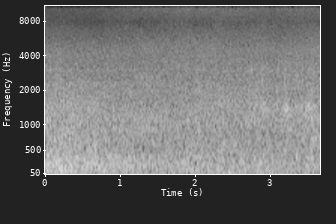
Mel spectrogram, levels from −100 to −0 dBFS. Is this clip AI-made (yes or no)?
yes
